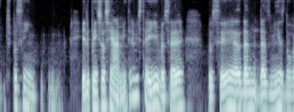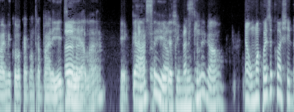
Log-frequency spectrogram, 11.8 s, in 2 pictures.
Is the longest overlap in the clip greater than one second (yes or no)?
yes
